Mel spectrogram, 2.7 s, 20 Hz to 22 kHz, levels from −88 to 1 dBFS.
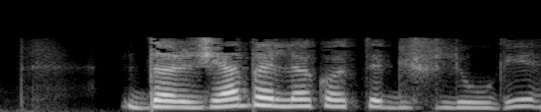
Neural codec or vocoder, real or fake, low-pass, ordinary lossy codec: codec, 16 kHz in and 24 kHz out, 0.9 kbps, LongCat-Audio-Codec, four codebook decoder; fake; 5.4 kHz; MP3, 24 kbps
